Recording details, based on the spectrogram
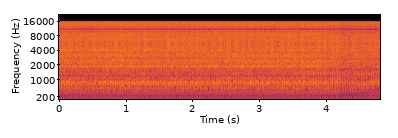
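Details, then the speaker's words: Mid-1950s Clinton 3 hp single-cylinder engine running a belt-driven 110 V generator lighting a lamp: even, fast drone with a steady whirr held constant; runs smoothly under load. "notice how difficult that was only one pole and it's running nice reliable Little Engine and in case you can't tell that light is glowing"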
